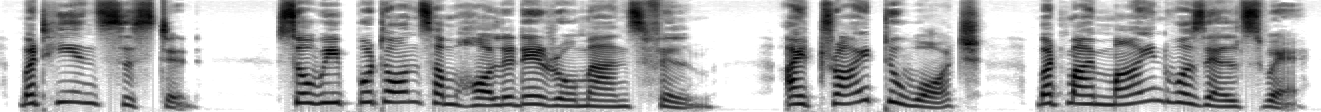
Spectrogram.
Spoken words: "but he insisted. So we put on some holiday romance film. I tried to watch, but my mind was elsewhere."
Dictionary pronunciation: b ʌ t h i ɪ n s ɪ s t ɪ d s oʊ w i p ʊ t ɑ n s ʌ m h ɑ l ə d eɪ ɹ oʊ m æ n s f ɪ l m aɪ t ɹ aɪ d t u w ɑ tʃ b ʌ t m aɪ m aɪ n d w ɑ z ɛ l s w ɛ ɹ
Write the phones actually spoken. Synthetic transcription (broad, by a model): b ʌ t h i ɪ n s ɪ s t ɪ d s oʊ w i p ʊ t ɑ n s ʌ m h ɑ l ə d eɪ ɹ oʊ m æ n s f ɪ l m aɪ t ɹ aɪ d t u w ɑ tʃ b ʌ t m aɪ m aɪ n d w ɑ z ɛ l s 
